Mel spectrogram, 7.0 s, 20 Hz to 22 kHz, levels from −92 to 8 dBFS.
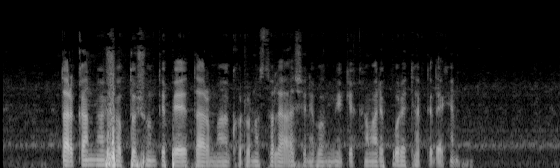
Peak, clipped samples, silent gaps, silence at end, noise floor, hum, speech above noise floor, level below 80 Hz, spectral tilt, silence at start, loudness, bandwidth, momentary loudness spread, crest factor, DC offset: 0 dBFS; under 0.1%; none; 1.15 s; -57 dBFS; none; 31 dB; -42 dBFS; -7.5 dB/octave; 0.75 s; -26 LUFS; 10.5 kHz; 13 LU; 26 dB; under 0.1%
